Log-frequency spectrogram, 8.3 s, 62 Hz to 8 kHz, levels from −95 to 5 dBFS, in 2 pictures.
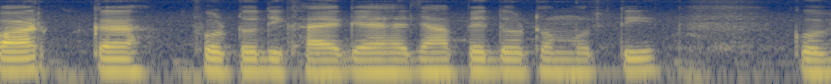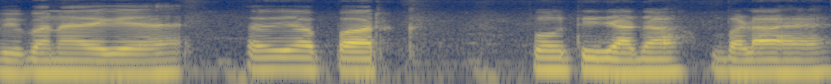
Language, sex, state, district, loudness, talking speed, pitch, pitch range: Hindi, male, Chhattisgarh, Kabirdham, -18 LUFS, 175 wpm, 130 Hz, 125-135 Hz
